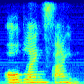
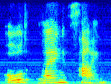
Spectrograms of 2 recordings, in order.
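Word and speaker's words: Auld Lang Syne: each little token kept isn't it old anine or have I've been singing it wrong all these years isn't it what old anine uh so it's spelled Old Lang sign okay a u l d l a n g s y and e oh wow I'd like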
